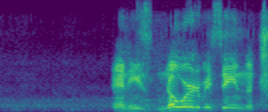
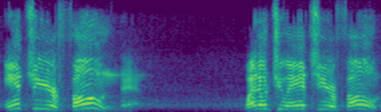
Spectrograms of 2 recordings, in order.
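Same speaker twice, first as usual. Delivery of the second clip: exasperated demand; 8 semitones higher than usual. Retold or imitated. Customer confronting mechanic over unanswered phone, exasperated.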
